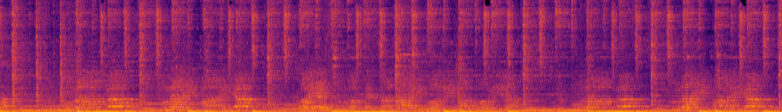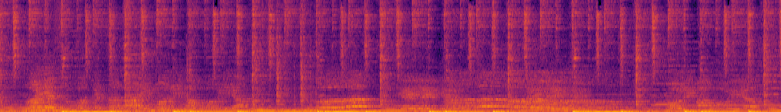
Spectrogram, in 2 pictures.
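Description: A mixed group of adults and children singing a Samoan action song together, over a bass accompaniment that pulses about once a second in a steady beat.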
